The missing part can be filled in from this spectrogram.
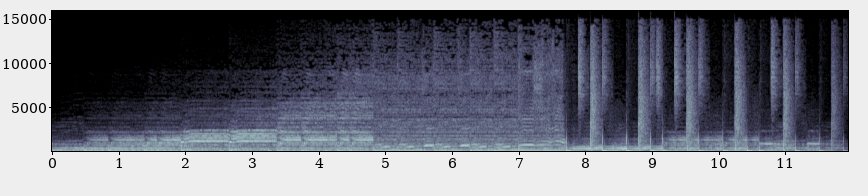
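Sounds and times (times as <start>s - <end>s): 
loud upbeat instrumental intro music with rhythmic chords: 0.0s - 11.9s.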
